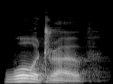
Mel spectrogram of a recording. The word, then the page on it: wardrobe: British English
